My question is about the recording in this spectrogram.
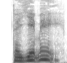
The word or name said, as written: derhjemad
